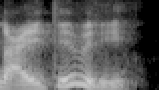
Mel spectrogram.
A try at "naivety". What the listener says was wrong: You're adding an extra T in there. Naivety. Naivety. Naivety. Not nativity.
